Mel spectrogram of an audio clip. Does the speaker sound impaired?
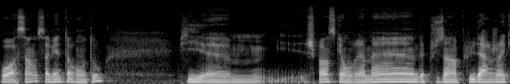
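No.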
